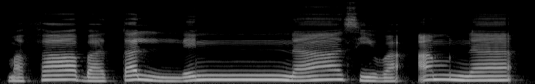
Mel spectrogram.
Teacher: تا کو سافٹ پڑھنا ہے، زبان کو ہلکا سا باہر کیجیے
